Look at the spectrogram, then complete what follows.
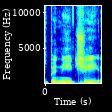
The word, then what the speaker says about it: Bonnici: The single C in Italian, is it like a S, like an S sound? So it's Bonnici? And if it's a double, it's Chi, or is it Bonnici? It's Bonnici. Okay, see? So I said it wrong. There we go. I was taking the single C as the S sound.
